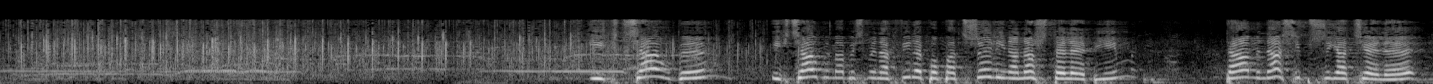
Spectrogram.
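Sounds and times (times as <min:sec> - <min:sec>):
audience applause: 0:00.0 - 0:08.3
speech: 0:05.9 - 0:11.4, 0:12.3 - 0:14.2.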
